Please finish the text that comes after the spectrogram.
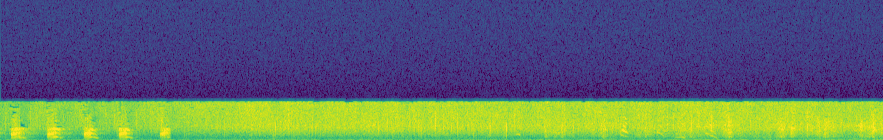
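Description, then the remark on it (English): A dog, Rex, pulling toward the door, gives five sharp, evenly spaced barks, then falls into faint, high whimpering whines over a steady hissing background. “Cranston, Rex is pulling you toward the door. Yes. You keep the other dog here, Mrs.”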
